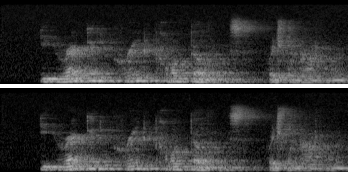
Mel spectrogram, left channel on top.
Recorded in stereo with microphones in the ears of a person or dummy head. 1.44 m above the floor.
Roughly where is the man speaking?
Right.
